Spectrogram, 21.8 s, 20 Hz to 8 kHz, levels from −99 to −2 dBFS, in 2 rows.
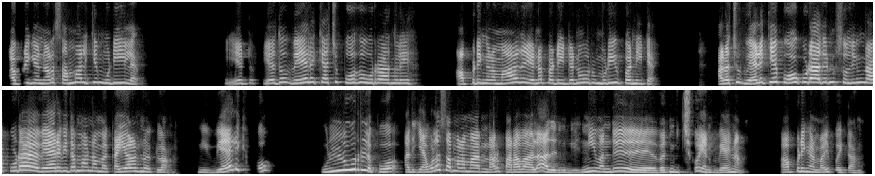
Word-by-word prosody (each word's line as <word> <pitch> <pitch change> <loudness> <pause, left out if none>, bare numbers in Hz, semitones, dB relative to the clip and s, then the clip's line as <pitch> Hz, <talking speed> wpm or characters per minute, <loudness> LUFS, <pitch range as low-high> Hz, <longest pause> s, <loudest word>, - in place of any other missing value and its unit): அப்டிங்கிறனால 310 +2 -3
சமாளிக்க 355 +3 -1
முடியல. 330 -3 0 1.3
ஏதோ 310 +1 -11 0.2
ஏதோ 340 +4 -4 0.2
வேலைக்காச்சும் 375 +2 0
போக 345 +1 -2
உடுறாங்களே 325 -2 -2 0.7
அப்படிங்கிற 310 +3 -2
மாரி 360 +5 +1
என்ன 330 +2 -1
பண்ணிட்டேன்னா, 310 +1 -2
1 335 - -6
முடிவு 340 +3 -1
பண்ணிட்டேன். 285 -4 -2 0.8
அதாச்சும் 305 +4 +2
வேலைக்கே 355 +7 +6
போகக்கூடாதுன்னு 380 +1 +4
சொல்லிருந்தா 350 +1 0
கூட, 345 +3 -1 0.3
வேற 310 +2 +7
விதமா 350 +2 -1
நம்ம 310 -3 -3
கையாண்டு 300 +3 +2
இருக்கலாம். 220 -5 -8 0.4
"நீ 205 - -14 0.2
வேலைக்கு 430 - +4
போ, 300 - -6 0.8
உள்ளூர்ல 420 - +3
போ, 255 - -1 0.3
அது 230 - -4
எவ்வளோ 305 - -2
சம்பளமா 310 -4 +1
இருந்தாலும் 255 +3 -4
பரவால்ல. 235 0 +2
அது 220 - -1 0.2
நீ 185 - -13 0.2
நீ - - +1
வந்து 260 +4 -2 0.5
வச்சுக்கோ 245 +6 -5
எனக்கு 205 -4 -12
வேணாம்." 250 +3 -3 0.5
அப்படிங்குற 285 0 -2
மாரி 245 +6 -4
போய்ட்டாங்க. 195 -4 -9
315 Hz, 125 wpm, -24 LUFS, 270-355 Hz, 1.3 s, வேற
